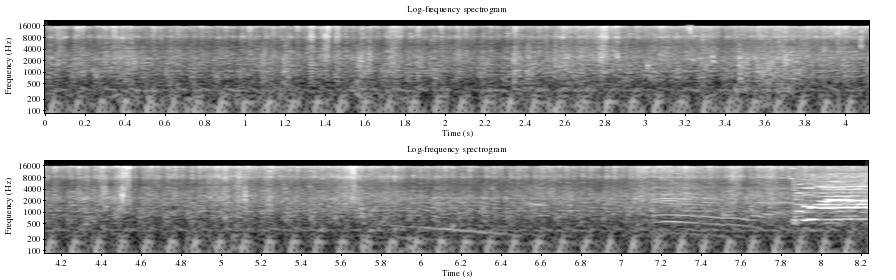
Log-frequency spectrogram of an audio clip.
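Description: A boat engine chugs steadily.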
